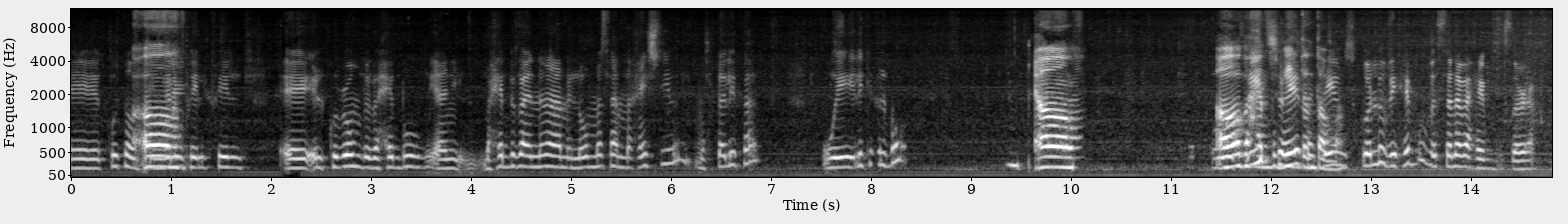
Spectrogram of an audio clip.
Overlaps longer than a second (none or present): present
